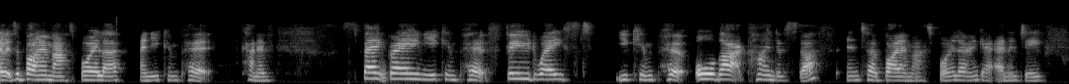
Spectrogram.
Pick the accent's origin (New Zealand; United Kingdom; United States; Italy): United Kingdom; Scotland; I'm Scottish.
